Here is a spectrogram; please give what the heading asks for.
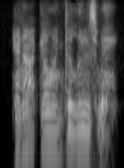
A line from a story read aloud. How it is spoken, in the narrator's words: she whispers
